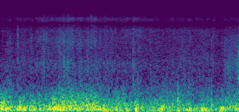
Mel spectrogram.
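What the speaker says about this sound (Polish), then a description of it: "wiatr też na maksa" Strong mountain wind in the High Tatras buffeting the microphone in a constant low roar, with gusty rumble and no voices, amid snow near a summit.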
